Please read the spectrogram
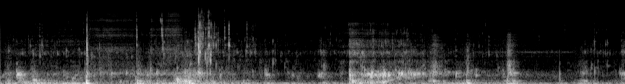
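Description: Water churning and bubbling against an underwater camera in irregular surges, with a few sharp knocks on the camera body, one about a second in and another about two seconds in.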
